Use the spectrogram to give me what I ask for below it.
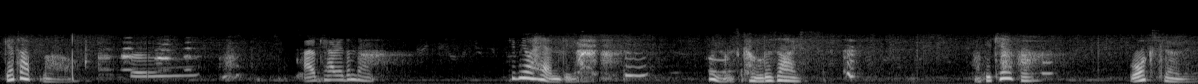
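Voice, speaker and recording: A woman's voice: fairly low pitch, sing-song, slow, long pauses, heavily acted. An actress playing a sinister woman who coaxes a frightened sister with soothing endearments and insistent commands, in 1940s radio suspense style. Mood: soothing, coaxing. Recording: noisy, tinny old radio broadcast recording.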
